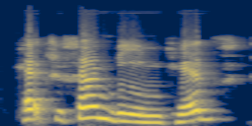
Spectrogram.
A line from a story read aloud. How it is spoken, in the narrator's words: she said, cheerfully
